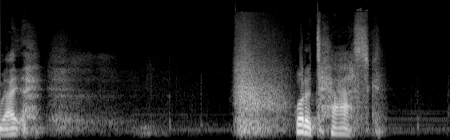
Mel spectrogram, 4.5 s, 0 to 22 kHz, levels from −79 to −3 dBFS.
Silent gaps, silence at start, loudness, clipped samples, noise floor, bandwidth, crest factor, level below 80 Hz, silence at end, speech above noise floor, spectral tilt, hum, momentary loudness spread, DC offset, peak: none; 0 s; -20 LUFS; under 0.1%; -57 dBFS; 18 kHz; 22 dB; -68 dBFS; 0.65 s; 39 dB; -5 dB/octave; none; 22 LU; under 0.1%; 0 dBFS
